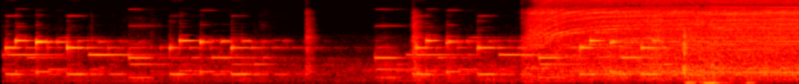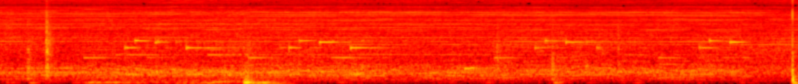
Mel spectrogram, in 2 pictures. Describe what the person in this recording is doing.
I was walking out from my living place while having a call and cleaning woker are using vaccum cleanner in hallway.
